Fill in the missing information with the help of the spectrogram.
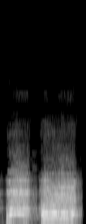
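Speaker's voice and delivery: screamed panic at the spider; freaking out. Retold or imitated. Panicked at the spider, a screaming shriek. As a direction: shriek high and loud in terror.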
